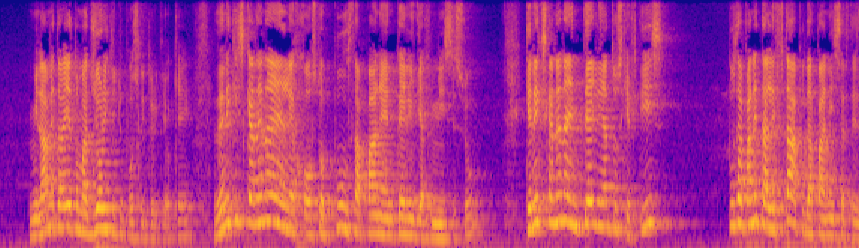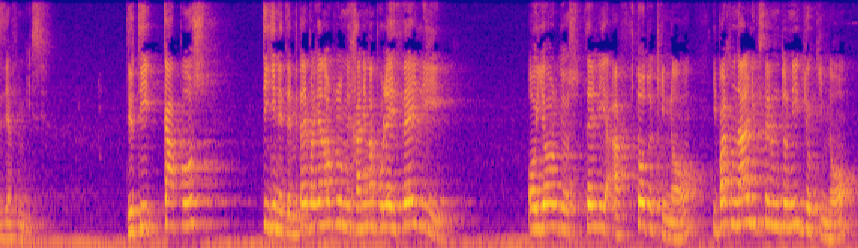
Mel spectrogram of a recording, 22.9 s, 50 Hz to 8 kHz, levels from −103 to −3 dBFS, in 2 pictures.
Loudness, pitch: -22 LUFS, 210 Hz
